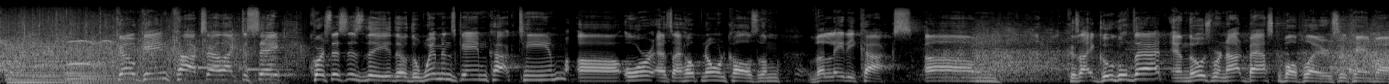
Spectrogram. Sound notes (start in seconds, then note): 0.0 cheers and applause; 5.8 laughter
